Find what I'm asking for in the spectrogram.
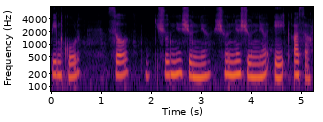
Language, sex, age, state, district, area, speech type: Goan Konkani, female, 18-30, Goa, Murmgao, urban, read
